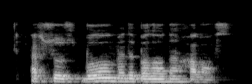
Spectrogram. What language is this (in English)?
Uzbek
